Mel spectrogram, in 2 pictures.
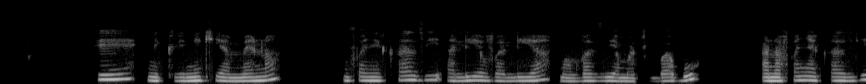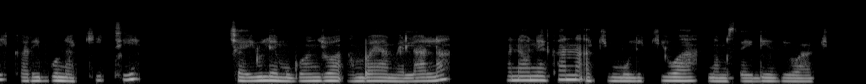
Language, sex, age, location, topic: Swahili, female, 18-24, Kisumu, health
